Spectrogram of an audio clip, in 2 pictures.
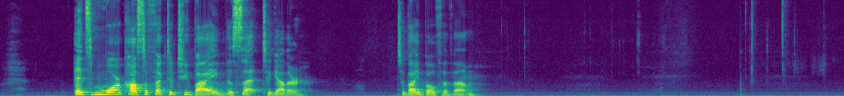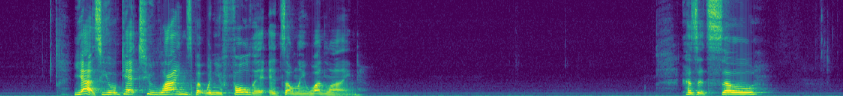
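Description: A woman speaks calmly into a close microphone, in short bursts with pauses.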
